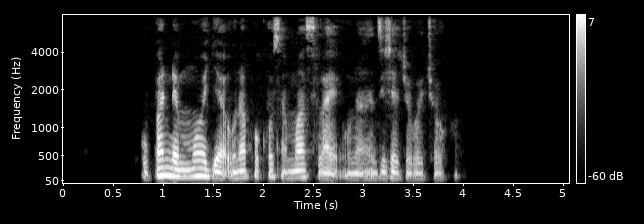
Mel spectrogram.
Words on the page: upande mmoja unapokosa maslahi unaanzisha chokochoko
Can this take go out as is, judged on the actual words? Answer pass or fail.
pass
